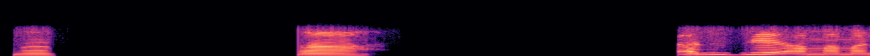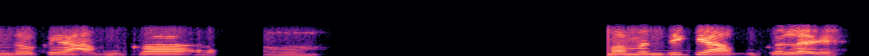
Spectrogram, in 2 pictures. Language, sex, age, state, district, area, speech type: Manipuri, female, 45-60, Manipur, Imphal East, rural, conversation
